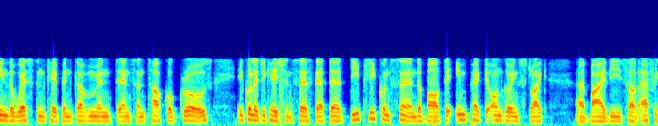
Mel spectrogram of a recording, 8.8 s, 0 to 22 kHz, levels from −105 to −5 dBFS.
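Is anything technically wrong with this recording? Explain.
Yes. The whole speech clip runs through a Bluetooth CVSD headset codec, which fits a 64 kbps link. Its one-bit slope tracking can't keep up with loud, bright sounds, so s sounds turn scratchy over a granular hiss. A spectrogram shows a hard ceiling near 4 kHz with a speckled noise floor beneath.

There are also four bursts of bit errors on the Bluetooth voice link. The first, at 1.73–1.78 s after "and government", is light, well under 1% of bits. The second, at 3.73–3.81 s before "says that they're deeply", is the heaviest, about 2%. The third, at 5.79–5.84 s between "that they're deeply concerned" and "the impact the ongoing", is about 1%. The last and longest, at 8.38–8.58 s, is about 1.5%. Each flipped bit nudges the signal only slightly, so the result is a rushing crackle rather than sharp clicks. On the spectrogram these show as brief broadband smears below the cutoff, and the waveform shows fuzz rather than spikes.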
